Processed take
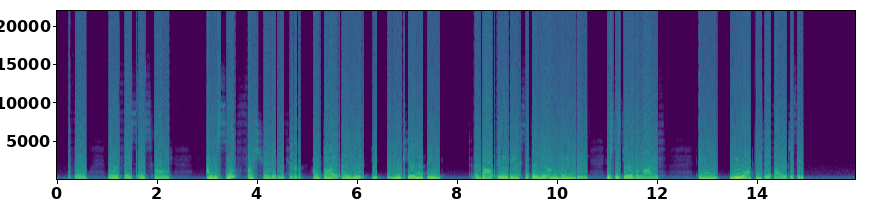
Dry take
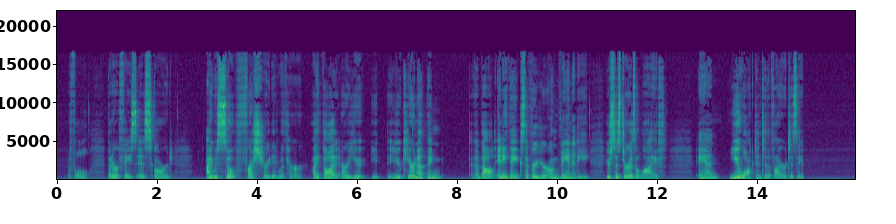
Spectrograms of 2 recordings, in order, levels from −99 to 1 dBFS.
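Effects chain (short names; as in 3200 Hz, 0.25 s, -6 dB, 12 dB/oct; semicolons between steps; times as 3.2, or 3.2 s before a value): band-pass 300 Hz, Q 0.65; low shelf 280 Hz +12 dB; in parallel at -4 dB: companded quantiser 2-bit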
